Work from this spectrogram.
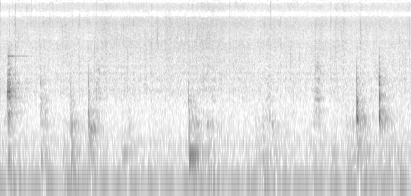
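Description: Sausages frying in a pan with onion and garlic, a steady broadband sizzle with scattered pops and occasional utensil scrapes, close and continuous with no talking.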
